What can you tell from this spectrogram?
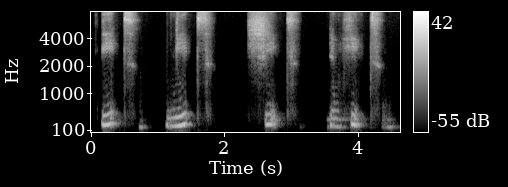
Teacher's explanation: The jaw is in a closed position. Your lips are retracted, right? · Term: E vowel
